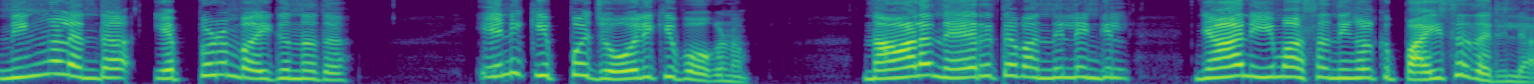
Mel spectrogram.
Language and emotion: Malayalam, angry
